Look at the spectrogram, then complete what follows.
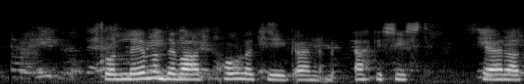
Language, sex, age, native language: Icelandic, other, 12, Icelandic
